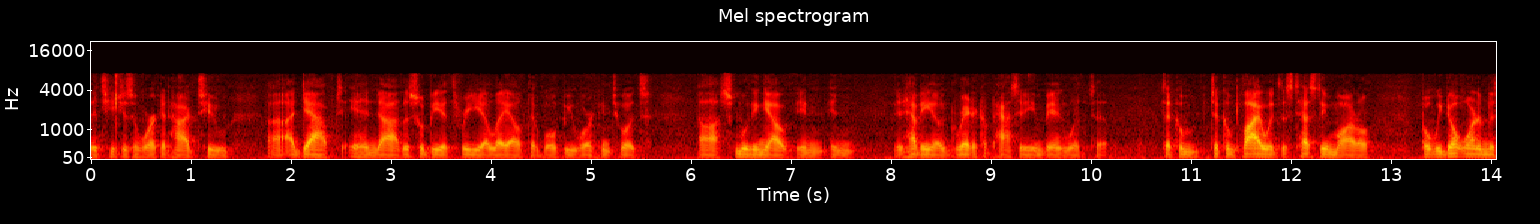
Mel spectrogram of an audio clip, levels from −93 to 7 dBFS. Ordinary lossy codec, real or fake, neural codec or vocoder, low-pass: MP3, 64 kbps; fake; codec, 16 kHz, 2 kbps, FunCodec, trained on LibriTTS, 25 frames a second; 7.2 kHz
